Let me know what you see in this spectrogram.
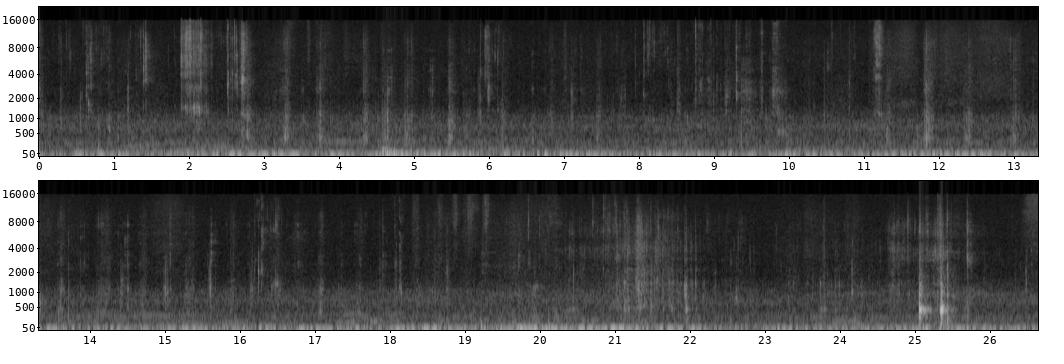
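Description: Close-up chewing and biting of McDonald's chicken nuggets, with light crunching and many small clicks throughout; two sharper clicks near the end.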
